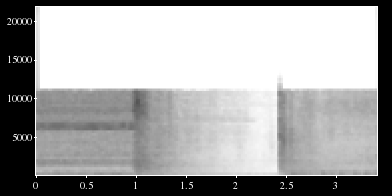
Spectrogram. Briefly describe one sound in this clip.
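A metal switch clicks.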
